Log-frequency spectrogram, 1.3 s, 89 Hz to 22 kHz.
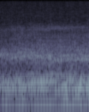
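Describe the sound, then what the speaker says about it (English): A Royal Enfield INT 650 parallel-twin motorcycle engine rumbles low and steady while riding at about 60 miles an hour, a smooth, even drone heard from the rider's position. "I can still hear the rumble of the engine under all of it"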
